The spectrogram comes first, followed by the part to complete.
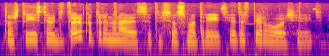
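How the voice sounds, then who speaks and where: A woman's voice: medium pitch, rapid-fire, darkish tone, faint music behind. A young woman with a lisp that makes her s slushy and slippery, chatting casually as an interview guest. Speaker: video blogger guest.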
